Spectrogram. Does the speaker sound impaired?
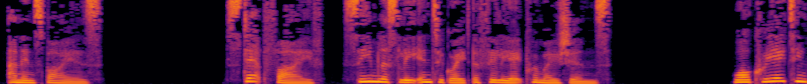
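No.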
